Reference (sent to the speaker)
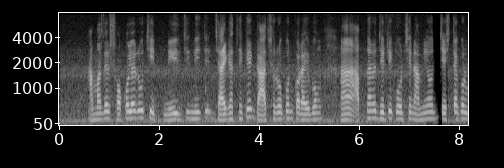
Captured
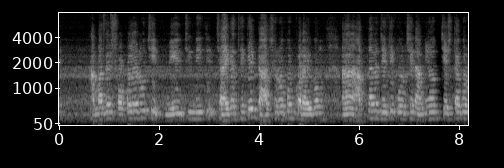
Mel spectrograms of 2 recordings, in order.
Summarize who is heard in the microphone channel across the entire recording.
echo only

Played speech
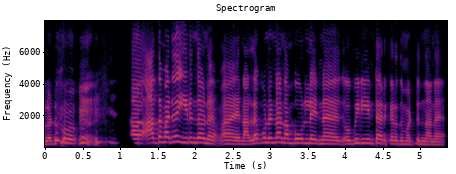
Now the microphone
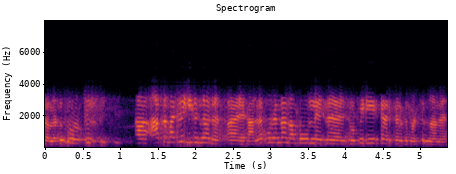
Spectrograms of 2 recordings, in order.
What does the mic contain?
echo only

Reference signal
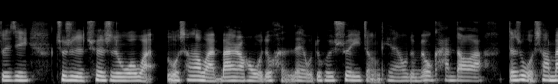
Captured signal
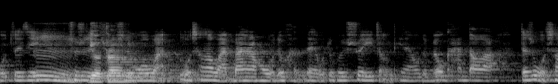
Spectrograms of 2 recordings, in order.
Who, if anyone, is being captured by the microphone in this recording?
both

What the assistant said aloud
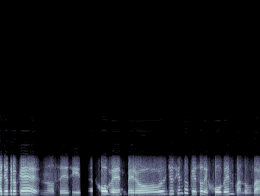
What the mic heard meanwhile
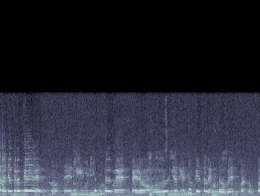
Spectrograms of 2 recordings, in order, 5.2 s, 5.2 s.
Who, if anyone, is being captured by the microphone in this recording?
both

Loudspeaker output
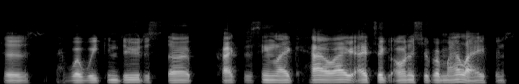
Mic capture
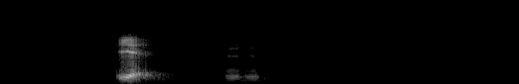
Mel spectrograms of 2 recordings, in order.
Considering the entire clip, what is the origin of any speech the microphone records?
user only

